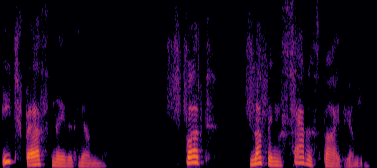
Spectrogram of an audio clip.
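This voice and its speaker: A woman reading a children's storybook aloud in an expressive, unhurried manner with dramatic pauses, over a video call. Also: low-pitched, no echo. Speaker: storybook reader. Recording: muffled, lo-fi video call audio.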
